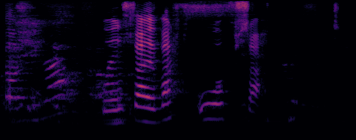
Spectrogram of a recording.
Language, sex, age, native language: Icelandic, male, 10, Icelandic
